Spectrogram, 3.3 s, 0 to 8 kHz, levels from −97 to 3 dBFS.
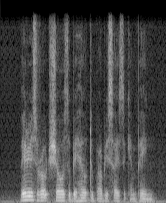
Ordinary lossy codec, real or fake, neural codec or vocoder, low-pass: none; fake; codec, 16 kHz, 0.4 kbps, LongCat-Audio-Codec; 7.2 kHz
